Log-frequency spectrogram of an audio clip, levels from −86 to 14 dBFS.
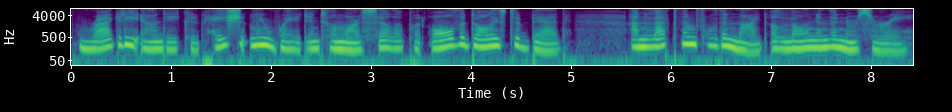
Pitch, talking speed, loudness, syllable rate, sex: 180 Hz, 165 wpm, -15 LUFS, 4.8 syllables/s, female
